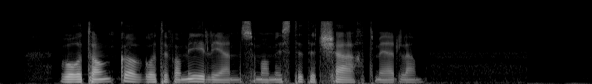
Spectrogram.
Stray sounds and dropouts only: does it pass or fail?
pass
